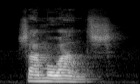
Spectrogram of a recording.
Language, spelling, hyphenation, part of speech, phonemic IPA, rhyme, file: Dutch, Samoaans, Sa‧mo‧aans, proper noun / adjective, /saːmoːˈaːns/, -aːns, Nl-Samoaans.ogg
- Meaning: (proper noun) Samoan (language); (adjective) Samoan, in, from or relating to Samoa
